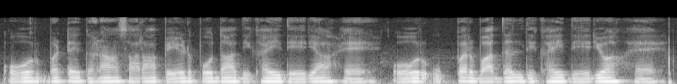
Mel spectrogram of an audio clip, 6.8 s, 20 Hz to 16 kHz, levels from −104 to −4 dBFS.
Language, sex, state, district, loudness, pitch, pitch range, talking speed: Marwari, male, Rajasthan, Nagaur, -16 LUFS, 105 Hz, 95-110 Hz, 150 wpm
